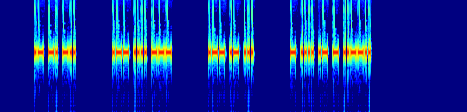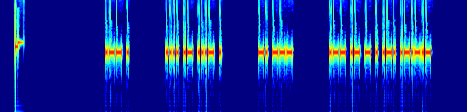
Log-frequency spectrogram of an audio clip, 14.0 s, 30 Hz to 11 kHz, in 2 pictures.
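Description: Rapid Morse code beeps on a single steady mid-pitched tone, sent at about 45 words per minute with 3x word spacing, sending sentences built from the top 100 words, in short clustered bursts with gaps between words and one sharp click partway through.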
